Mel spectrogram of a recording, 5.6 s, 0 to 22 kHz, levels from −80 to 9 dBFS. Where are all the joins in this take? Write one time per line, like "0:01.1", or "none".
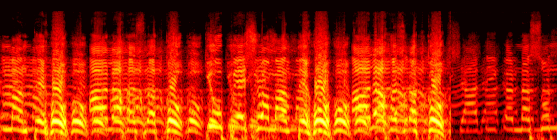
0:04.5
